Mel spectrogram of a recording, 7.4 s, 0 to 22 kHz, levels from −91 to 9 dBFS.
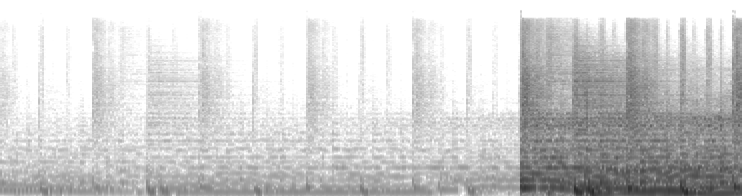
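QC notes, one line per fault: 0.0–5.20 s: one channel inverted. In mono the sound drops about 29 dB, leaving a faint residue. Likely one stereo channel has reversed polarity, cancelling shared content.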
